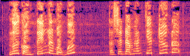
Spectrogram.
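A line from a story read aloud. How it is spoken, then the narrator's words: Shouted. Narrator (Vietnamese): Chu Chỉ Nhược quát lên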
